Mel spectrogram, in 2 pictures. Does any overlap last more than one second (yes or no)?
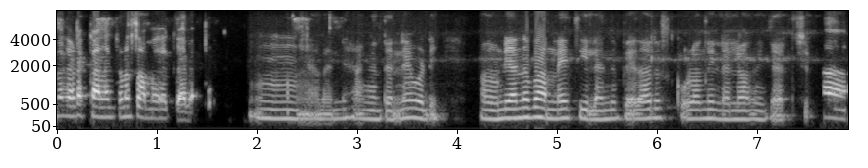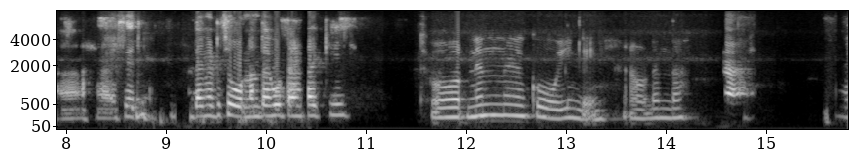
no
